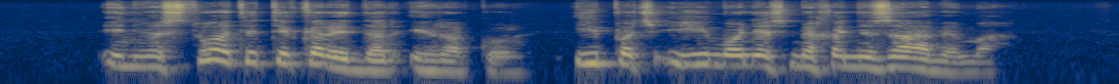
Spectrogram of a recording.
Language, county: Lithuanian, Kaunas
